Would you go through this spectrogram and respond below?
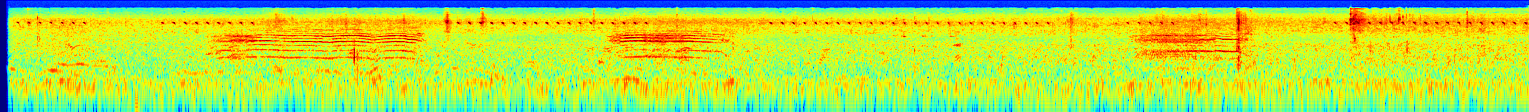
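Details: A sheep on a mountain gives three long, quavering bleats over a steady outdoor hiss and a faint high ticking.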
